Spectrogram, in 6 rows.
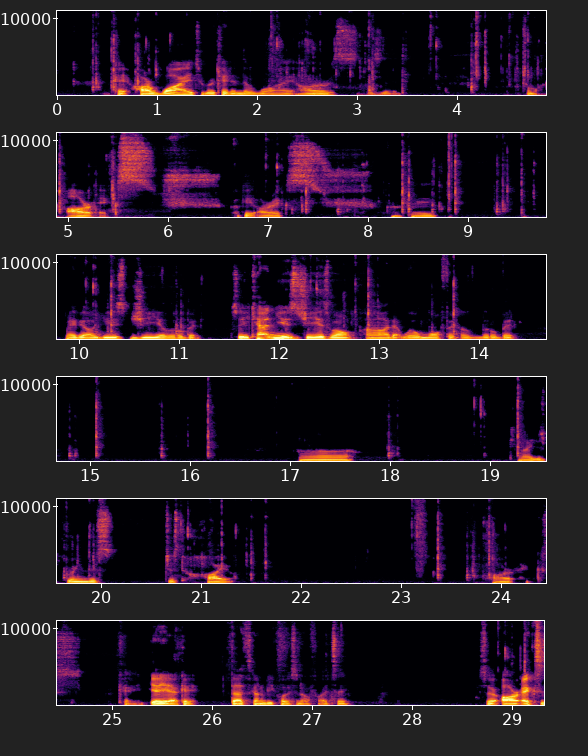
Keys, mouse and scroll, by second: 0.5-2.1 middle drag, 0.7 r, 2.6 ctrl+z, 2.6 r, 4.8 ctrl+z, 4.8 middle click, 5.3 r, 7.3 middle click, 8.1 ctrl+z, 8.2 shift+middle click, 8.8 middle click, 9.4 g, 10.3-10.9 middle drag, 11.0 g, 12.9 ctrl+z, 12.9-13.4 middle drag, 13.6-14.7 middle drag, 15.0-15.6 middle drag, 16.0-17.9 middle drag, 19.2-19.5 middle drag, 19.7 r, 21.1 ctrl+z, 21.2 r, 23.3 middle click, 23.6 r, 29.0-29.3 middle drag.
